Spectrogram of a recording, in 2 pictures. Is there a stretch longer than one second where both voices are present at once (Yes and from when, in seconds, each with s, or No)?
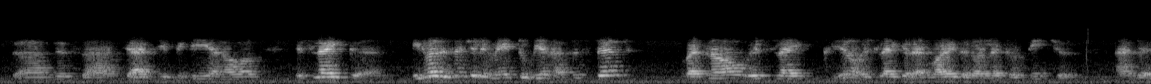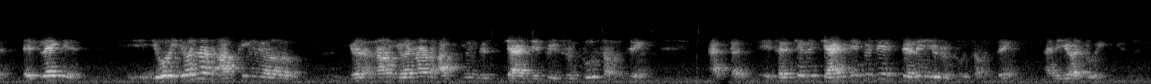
No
